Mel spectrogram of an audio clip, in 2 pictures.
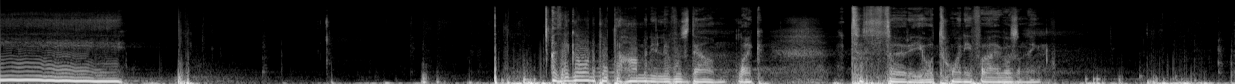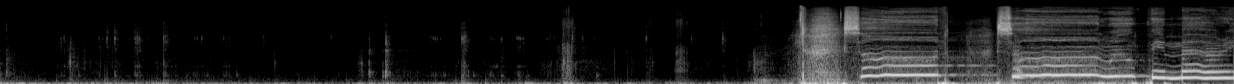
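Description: A man sings close into a microphone.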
